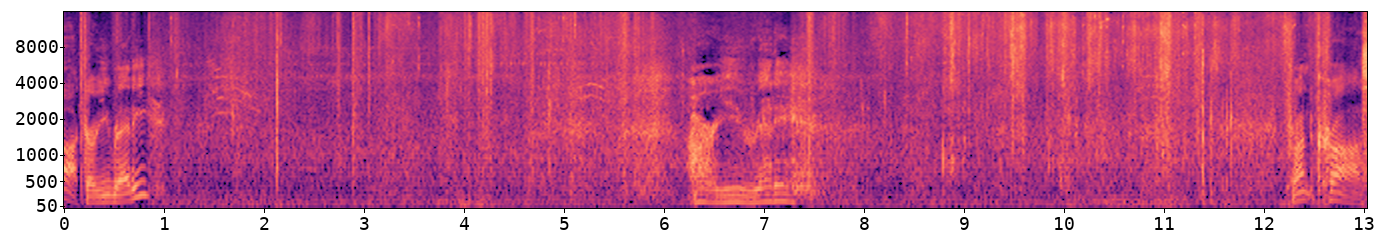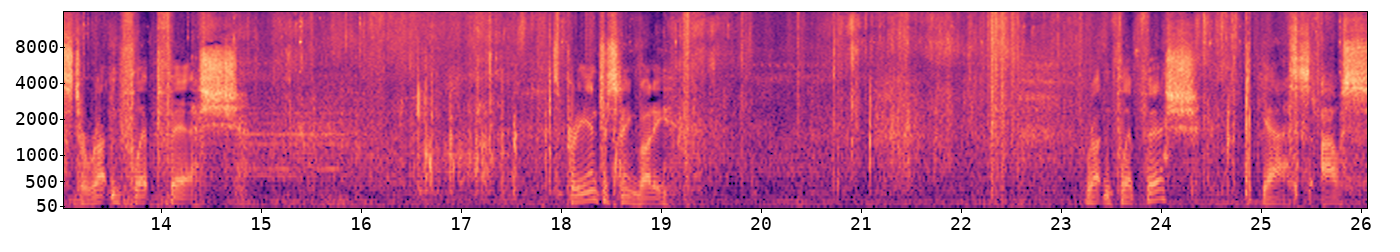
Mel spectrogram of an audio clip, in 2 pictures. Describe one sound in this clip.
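A man talks to a dog outdoors.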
